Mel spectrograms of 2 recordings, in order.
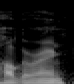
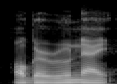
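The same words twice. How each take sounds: First: The name is said with plain English sounds. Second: The name is said with native-style sounds.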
